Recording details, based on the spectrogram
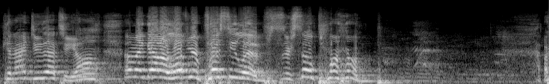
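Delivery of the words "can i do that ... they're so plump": mock valley girl gushing over eyelashes. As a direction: squeal over it like an excited fan.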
